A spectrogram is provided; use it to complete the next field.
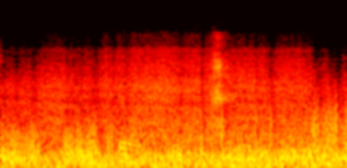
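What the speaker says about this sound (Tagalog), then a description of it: "And then ito ang dagat." Sea waves and strong wind on a beach at San Antonio, Zambales, a steady broadband roar that fills the whole stretch with gusting buffeting against the microphone and no clear break between swells.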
